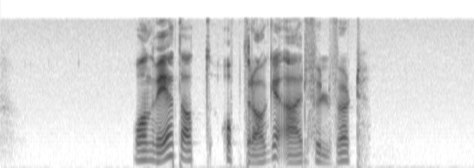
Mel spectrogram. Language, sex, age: Norwegian, male, 36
